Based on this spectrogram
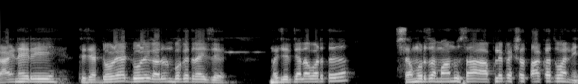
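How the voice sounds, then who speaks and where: A man performs a gruff, put-on character voice at a medium pitch. His pace is fairly quick. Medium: cartoon. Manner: boastful, gruff.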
